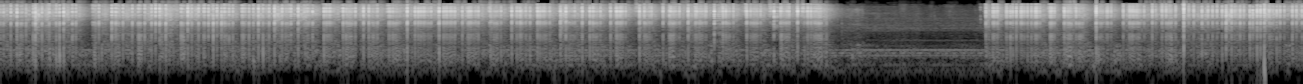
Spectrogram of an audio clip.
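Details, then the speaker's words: Welding arc running badly with a harsh, uneven crackling, stutters and a brief dropout instead of a smooth steady sizzle; welder suspects a poor ground connection, cause not confirmed. "I can't believe this is going so bad. It acts like it isn't good ground."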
